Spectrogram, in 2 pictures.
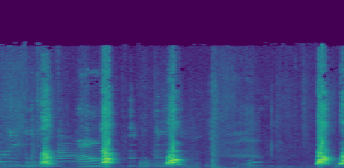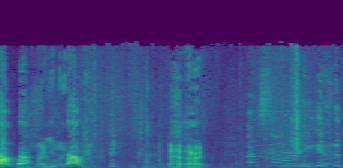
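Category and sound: animal, dog barking excitedly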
